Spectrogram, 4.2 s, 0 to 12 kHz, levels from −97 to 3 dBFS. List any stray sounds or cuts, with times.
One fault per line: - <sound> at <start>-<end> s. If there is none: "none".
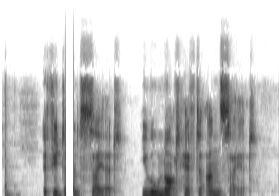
- dropout at 1.0-1.1 s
